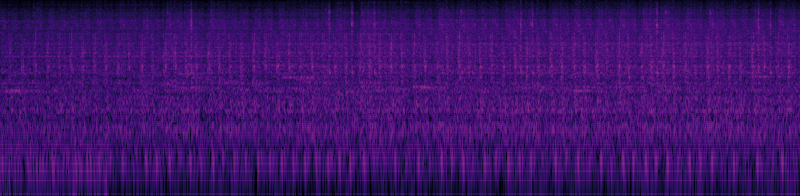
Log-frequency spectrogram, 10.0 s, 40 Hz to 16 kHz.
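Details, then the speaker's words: Honda Unicorn BS3 motorcycle engine at light idle: fast, even tick-tick about three per second clearly above the engine hum, which started suddenly; cause unclear. "फिर और guys दूसरी एक problem आ गई है वो है engine sound में पता नहीं अचानक से बहुत टिक टिक टिक टिक टिक की आवाज आने लग गई है बाइक के इंजन से"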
